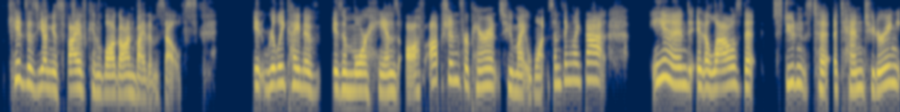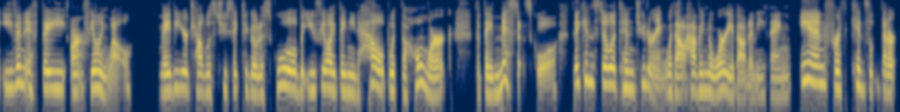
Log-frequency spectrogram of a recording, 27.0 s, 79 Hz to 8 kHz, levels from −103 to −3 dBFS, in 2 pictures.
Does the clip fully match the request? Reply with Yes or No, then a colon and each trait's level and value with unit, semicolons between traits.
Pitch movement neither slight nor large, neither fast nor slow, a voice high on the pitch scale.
Yes: average, 4.4 semitones; average, 185 wpm; high, 215 Hz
